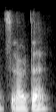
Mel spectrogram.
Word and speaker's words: Siddhartha: Sidarta close. Yeah you got it. You got it. as we look at the story of Sedartha.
